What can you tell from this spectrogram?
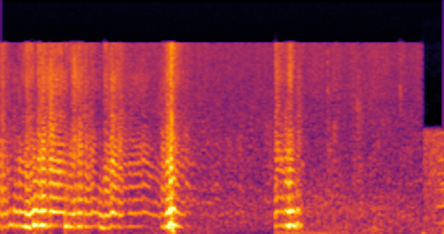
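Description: A buzzing drone whose pitch wavers, loud at first and fading over about two seconds, broken by a brief sharp sound about two seconds in and a short burst about three and a half seconds in.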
